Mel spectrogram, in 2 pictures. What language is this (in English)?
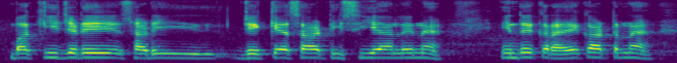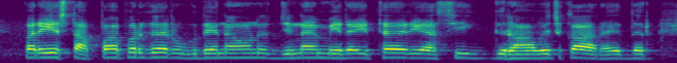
Dogri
